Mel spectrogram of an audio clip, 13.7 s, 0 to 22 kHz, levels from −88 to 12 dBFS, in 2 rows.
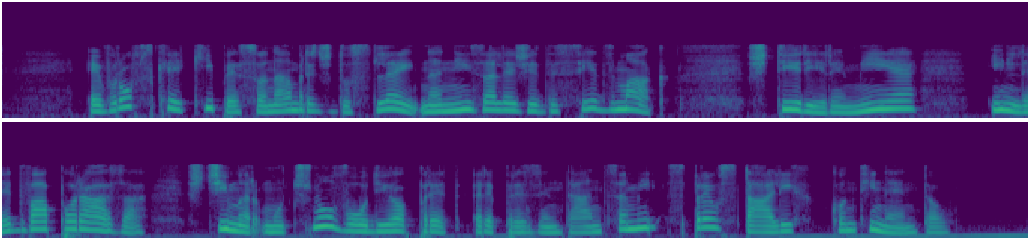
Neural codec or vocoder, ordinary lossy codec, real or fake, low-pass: none; none; real; 5.4 kHz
